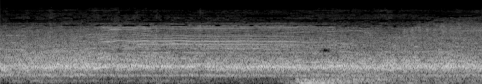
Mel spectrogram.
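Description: Men and women in the crowd scream with excitement.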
